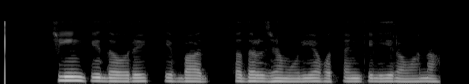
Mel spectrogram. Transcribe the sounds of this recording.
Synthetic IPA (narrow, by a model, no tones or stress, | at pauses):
t͡ʃiːnked̪ɔːɾekebaːd̪ | sɐd̪əɾd͡ʒɐmɦuːɾijaʋɐt̪ənkelieɾɐʋaːnaː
